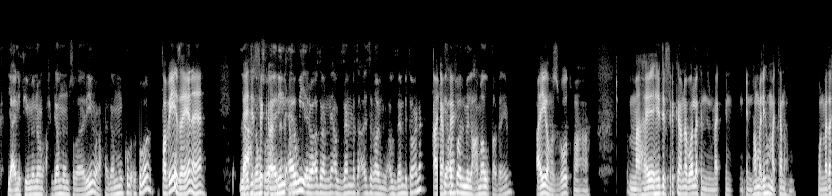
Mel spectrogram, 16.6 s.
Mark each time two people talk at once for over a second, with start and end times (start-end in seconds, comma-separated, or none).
4.8-6.0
